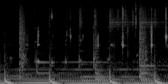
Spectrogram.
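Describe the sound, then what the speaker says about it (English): Water from a reverse osmosis filter drips steadily during nano tank maintenance, soft close droplets landing every few tenths of a second in an even rhythm. "The good water is already started dripping."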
